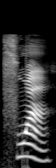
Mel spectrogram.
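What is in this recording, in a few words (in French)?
"FOIN", French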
